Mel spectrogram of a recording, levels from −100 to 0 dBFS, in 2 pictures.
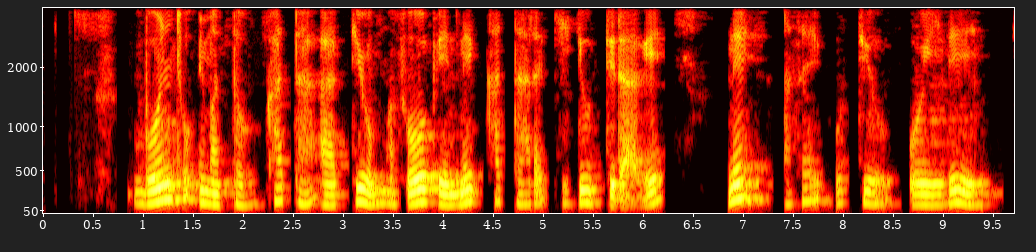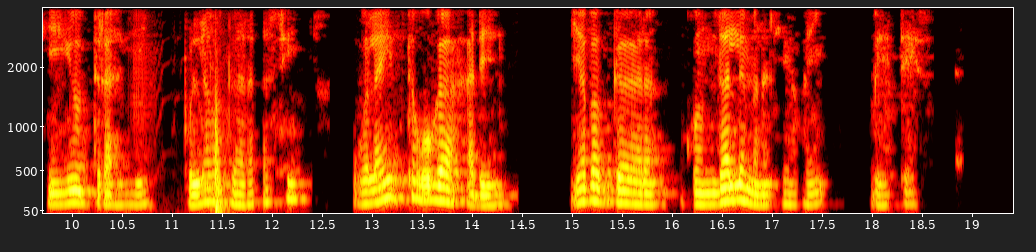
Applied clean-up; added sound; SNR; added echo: neural mask model RNNoise.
